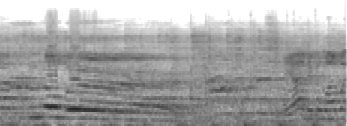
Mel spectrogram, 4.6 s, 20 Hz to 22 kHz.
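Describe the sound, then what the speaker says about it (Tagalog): Crowd at the 21st Kesong Puti Festival cheering and shouting, a continuous loud roar of many voices with excited calls rising and falling, amplified announcer talk mixed in. "Ayan, may pumapalakpak na."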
